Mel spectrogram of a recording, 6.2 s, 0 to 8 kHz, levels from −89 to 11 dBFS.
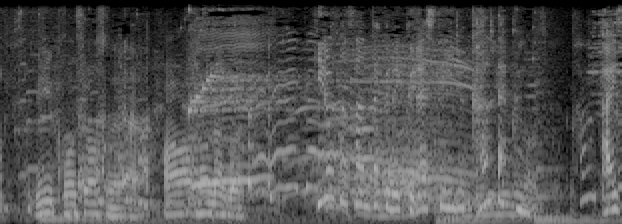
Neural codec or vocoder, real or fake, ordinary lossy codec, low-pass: none; real; none; 7.2 kHz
